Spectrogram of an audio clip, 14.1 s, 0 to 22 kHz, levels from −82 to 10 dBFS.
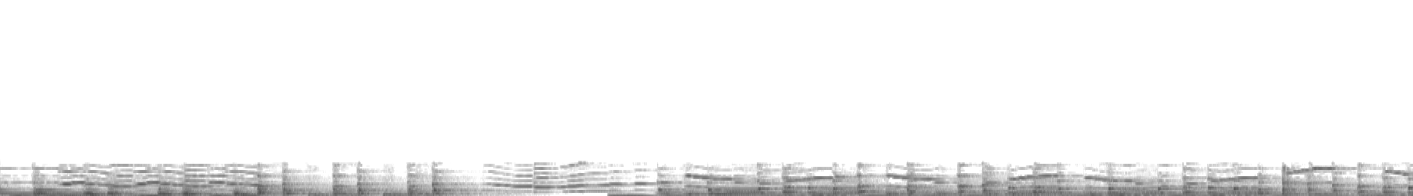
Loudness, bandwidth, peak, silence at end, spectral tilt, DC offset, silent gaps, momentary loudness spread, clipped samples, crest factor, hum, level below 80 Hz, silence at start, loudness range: -30 LUFS; 4 kHz; -12 dBFS; 0 s; -10.5 dB/octave; under 0.1%; none; 10 LU; under 0.1%; 18 dB; none; -40 dBFS; 0 s; 6 LU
